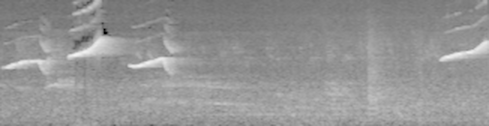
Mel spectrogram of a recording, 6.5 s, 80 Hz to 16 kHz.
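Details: Singing Oriental magpie-robin, a common resident of Ubon Ratchathani, Thailand, July 2021; a quick run of three varied whistled phrases, some rising and some falling, then a pause before a fourth rising whistle.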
